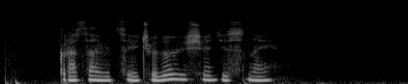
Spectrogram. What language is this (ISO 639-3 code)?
rus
